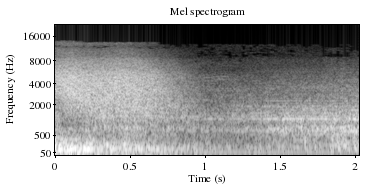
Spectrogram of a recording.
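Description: Broadcast transition sound effect: a swoosh that fades away over about a second, then low steady background noise that rises again near the end.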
